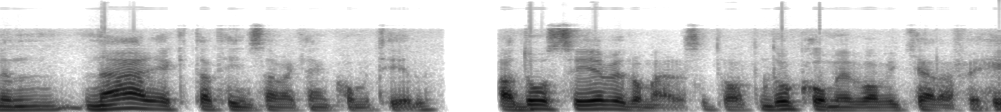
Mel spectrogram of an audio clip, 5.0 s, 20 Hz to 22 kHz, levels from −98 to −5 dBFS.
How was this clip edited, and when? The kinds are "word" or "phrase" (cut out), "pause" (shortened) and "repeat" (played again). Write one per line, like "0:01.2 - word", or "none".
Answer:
none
